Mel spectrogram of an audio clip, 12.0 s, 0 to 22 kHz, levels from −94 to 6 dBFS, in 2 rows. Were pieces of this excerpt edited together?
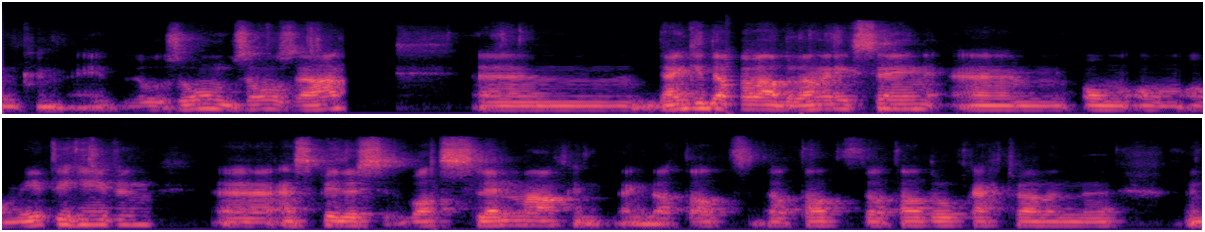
no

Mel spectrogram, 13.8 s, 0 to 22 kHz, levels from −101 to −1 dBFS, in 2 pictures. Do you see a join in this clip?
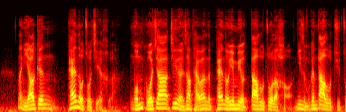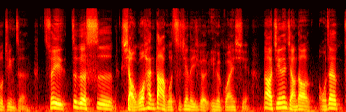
no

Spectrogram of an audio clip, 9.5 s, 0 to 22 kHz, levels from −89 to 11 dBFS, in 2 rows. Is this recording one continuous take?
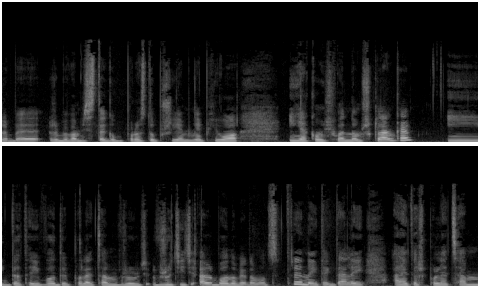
yes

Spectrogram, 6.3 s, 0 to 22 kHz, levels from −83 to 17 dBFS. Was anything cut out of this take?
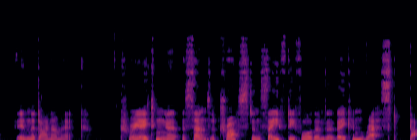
yes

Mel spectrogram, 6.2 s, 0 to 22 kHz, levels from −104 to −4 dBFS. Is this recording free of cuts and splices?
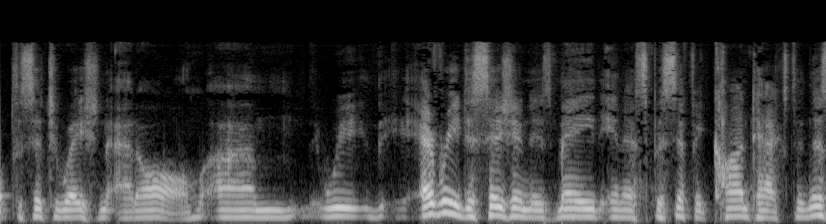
yes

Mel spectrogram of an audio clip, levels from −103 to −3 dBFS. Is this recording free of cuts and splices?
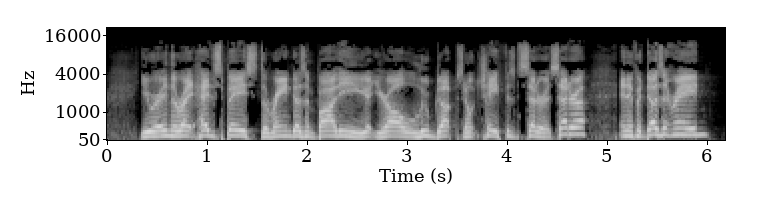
no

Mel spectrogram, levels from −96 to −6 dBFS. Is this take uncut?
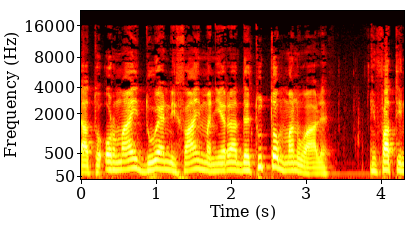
yes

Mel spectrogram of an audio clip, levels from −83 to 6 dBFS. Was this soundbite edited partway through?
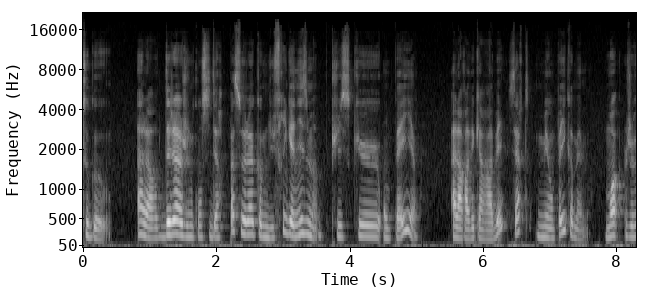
no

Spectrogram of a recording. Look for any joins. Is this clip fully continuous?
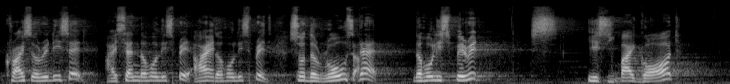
no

